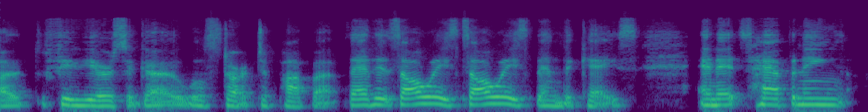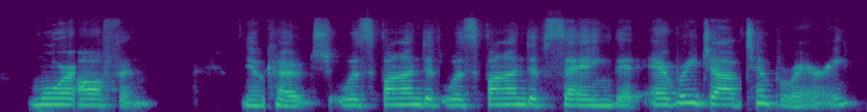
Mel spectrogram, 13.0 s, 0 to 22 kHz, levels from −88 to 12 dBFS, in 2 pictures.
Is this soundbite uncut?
no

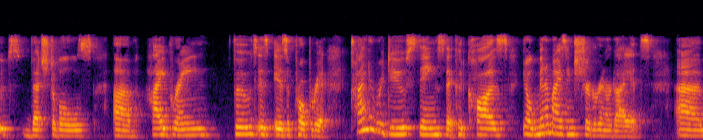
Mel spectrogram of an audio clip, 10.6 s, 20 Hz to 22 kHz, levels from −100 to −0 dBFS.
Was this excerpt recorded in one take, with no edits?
yes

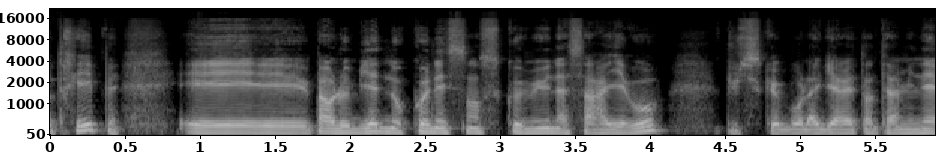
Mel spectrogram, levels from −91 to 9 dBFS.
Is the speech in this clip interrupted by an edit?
no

